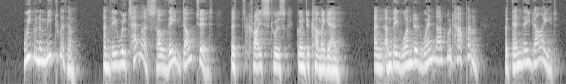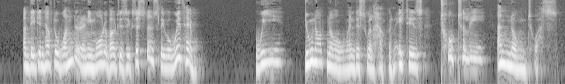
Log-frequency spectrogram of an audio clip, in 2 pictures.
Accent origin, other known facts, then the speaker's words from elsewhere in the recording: United States; We Americans, and I say we because I am an American, know nothing about kings and queens.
